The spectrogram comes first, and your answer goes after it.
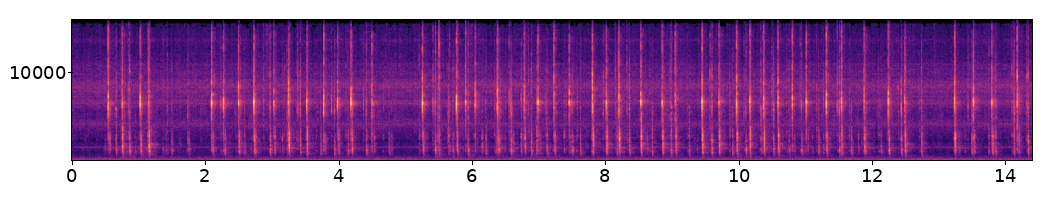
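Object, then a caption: Plastic mechanical keyboard keys. Fingertips type steadily on a Motospeed RGB-backlit mechanical keyboard with plastic keycaps and blue switches. The result is a continuous run of sharp, bright, clicky keystrokes that cut off almost instantly, over a faint low, steady background.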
